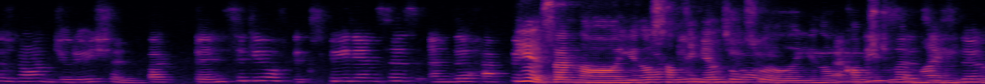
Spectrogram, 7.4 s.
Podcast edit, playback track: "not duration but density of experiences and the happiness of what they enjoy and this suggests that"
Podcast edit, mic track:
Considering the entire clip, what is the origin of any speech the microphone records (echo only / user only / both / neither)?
both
